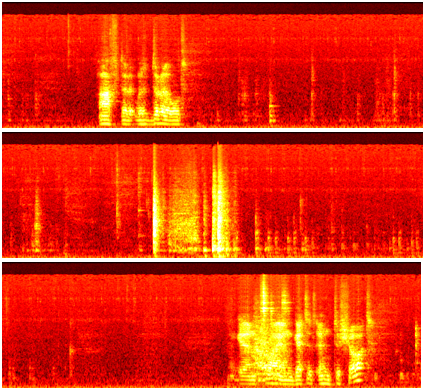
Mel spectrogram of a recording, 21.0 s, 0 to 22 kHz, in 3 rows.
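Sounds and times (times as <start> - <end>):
scraping and clattering: 17.8 - 18.9.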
